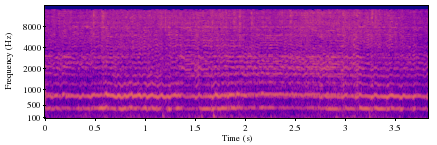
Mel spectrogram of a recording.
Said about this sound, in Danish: Det er nemlig lyden af myg, og selvom de er rigtig trælse, så forbliver de altså lige nu kun ved det trælse.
